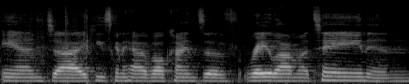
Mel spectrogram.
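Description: A woman speaks fairly slowly in a fairly low pitch. Her intonation is monotone and flat. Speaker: podcast co-host. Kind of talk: casual chat.

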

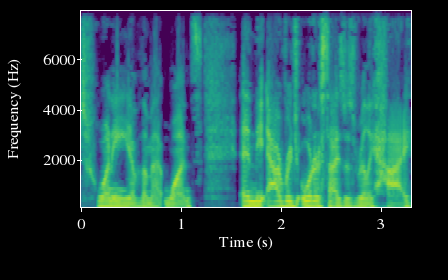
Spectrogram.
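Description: An unremarkable speaking voice moves at a fairly quick pace with fairly even intonation. The sound is dry and close, with no echo. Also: woman. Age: 30s. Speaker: online business coach and shop owner. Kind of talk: interview.

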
